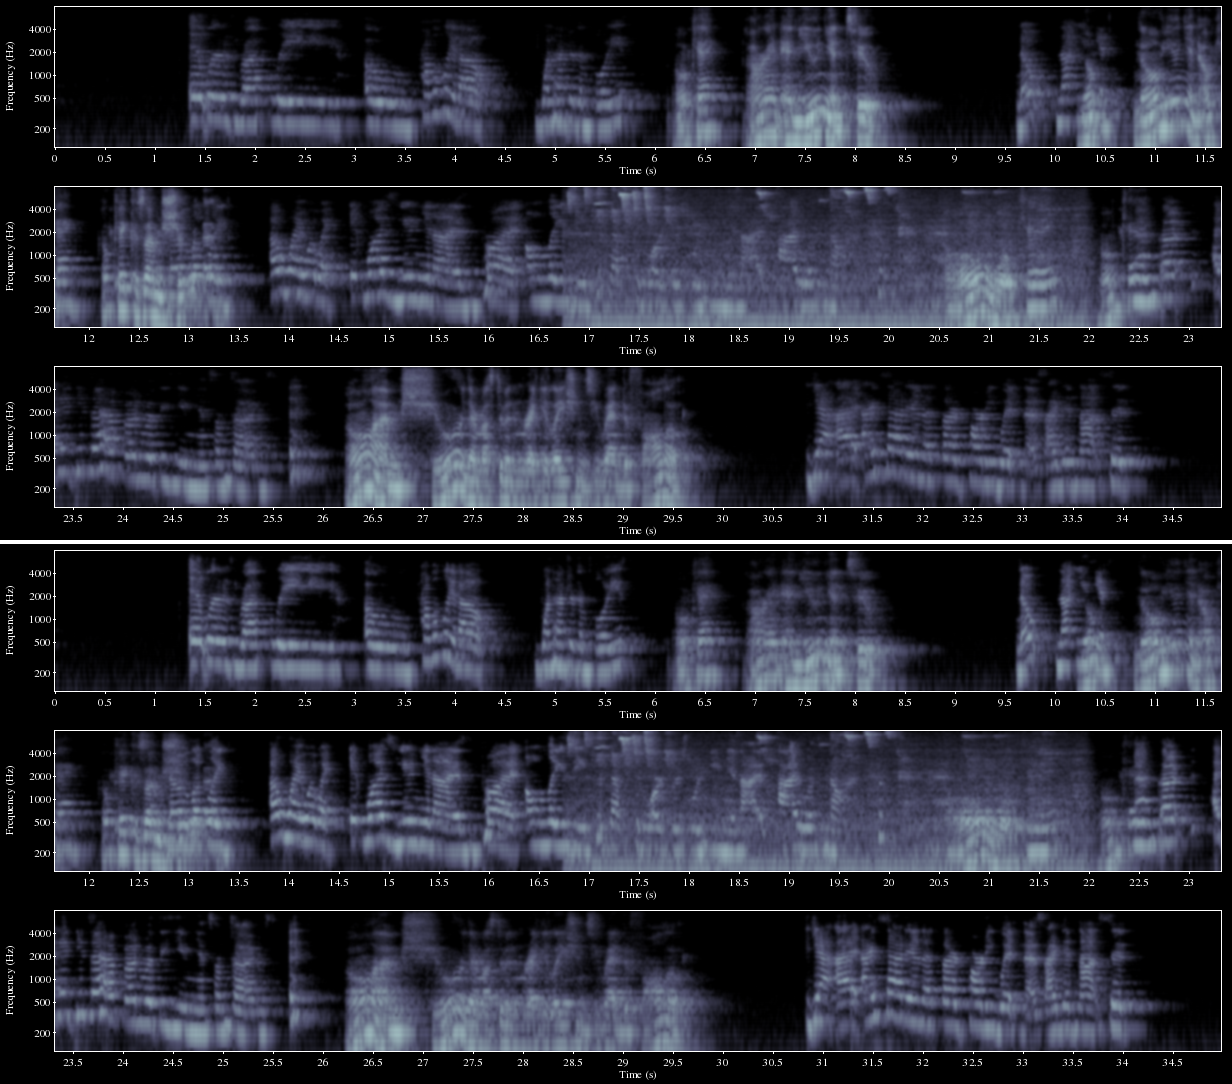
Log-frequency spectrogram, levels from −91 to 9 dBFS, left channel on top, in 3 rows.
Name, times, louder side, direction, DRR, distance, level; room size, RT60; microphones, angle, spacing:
voice 1, 1.3-4.3 4.8-5.7 9.6-10.6 12.8-13.4 13.8-20.0 22.5-22.9 23.2-25.8 30.8-34.0, right 5 dB, 55° right, 0.3 m, -37 dB
voice 2, 6.2-6.6 6.9-8.3 10.2-10.5 10.8-13.3 20.6-21.8 22.1-22.7 26.2-29.7, left 3 dB, 55° left, 0.3 m, -31 dB
sound 1, 16.7-22.0, left 2 dB, 20° left, 0.7 m, -35 dB
3.5 x 3.4 x 2.7 m
head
